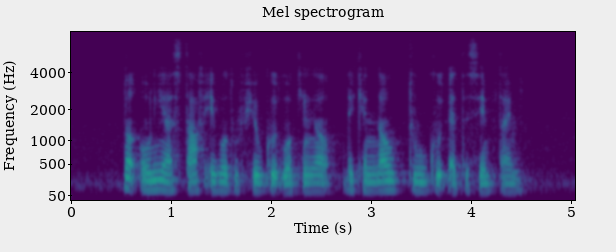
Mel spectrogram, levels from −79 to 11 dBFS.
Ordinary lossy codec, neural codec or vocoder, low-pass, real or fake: none; none; 7.2 kHz; real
